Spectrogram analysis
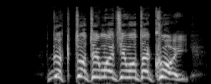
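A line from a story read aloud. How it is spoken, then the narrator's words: Shouted. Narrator (Russian): закричал Ярусенко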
